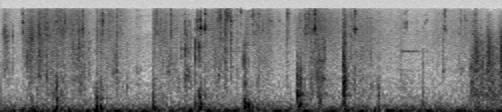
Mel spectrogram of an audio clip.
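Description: Footsteps thud quickly on hard stairs.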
